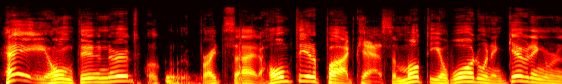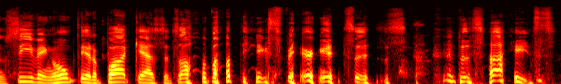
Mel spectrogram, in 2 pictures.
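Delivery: podcast intro. Acted. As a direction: open the show with big, swinging pitch and stretched words.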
